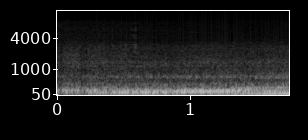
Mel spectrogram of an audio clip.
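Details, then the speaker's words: Infiniti M45 V8 with aftermarket exhaust, after removing aluminum undertray that caused drone at 900 rpm: deep smooth rumble climbing evenly when revved, no droning or rattle; normal revving without drone. "There you go. Nothing happens. Oh my goodness. See, I told you, this engine is pretty smooth. You can hear the exhaust, which mine is aftermarket right now. But the engine itself is quiet, as it's supposed to."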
